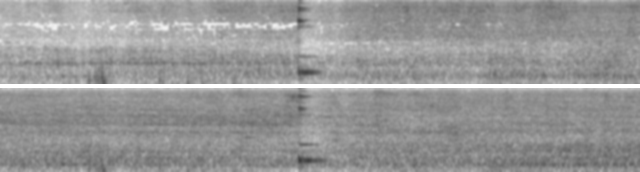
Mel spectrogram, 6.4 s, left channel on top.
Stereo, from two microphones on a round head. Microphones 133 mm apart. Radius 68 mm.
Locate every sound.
3.0 s a cowbell: 85° left, 0.7 m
